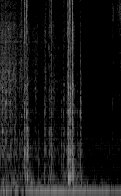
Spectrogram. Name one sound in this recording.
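A switch clicks sharply nearby.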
